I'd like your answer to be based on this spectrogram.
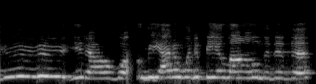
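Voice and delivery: high, loud, hammed-up wail of woe; a theatrical woe-is-me moan, not real sobbing; mock self-pity. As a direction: lampoon her old crying self. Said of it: "I started crying".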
